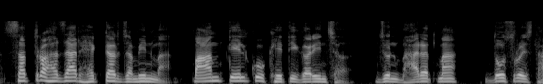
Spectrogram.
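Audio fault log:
The speech arrives through G.722 wideband telephone coding at 64 kbit/s, with content reaching up to about 7.7 kHz and nothing above, and any coding damage is at most faint.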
